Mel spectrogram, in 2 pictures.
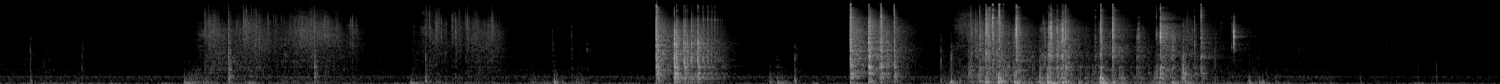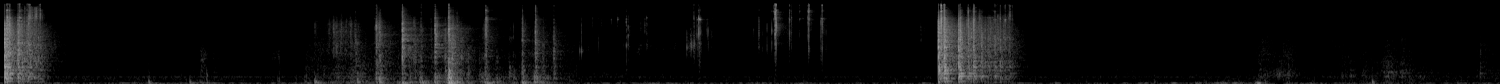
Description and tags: Small plastic objects including scrabble tiles) dropped on table and slid along it.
